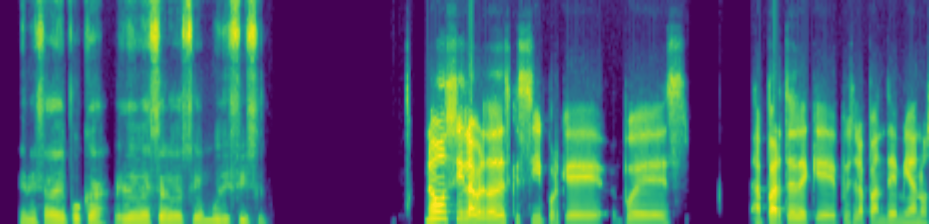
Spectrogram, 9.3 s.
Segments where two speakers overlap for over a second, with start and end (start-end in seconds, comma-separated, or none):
none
